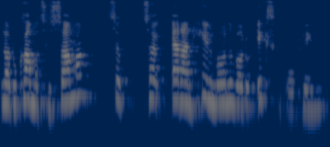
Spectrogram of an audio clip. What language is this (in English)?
Danish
